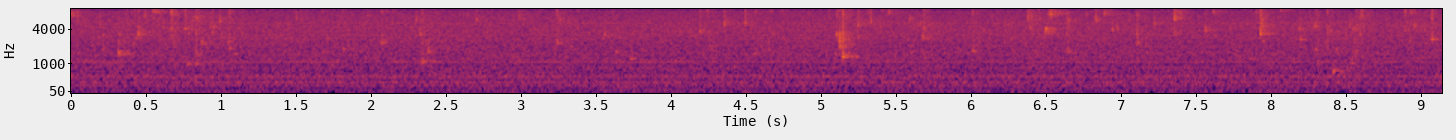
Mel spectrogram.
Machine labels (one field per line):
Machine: pump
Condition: normal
